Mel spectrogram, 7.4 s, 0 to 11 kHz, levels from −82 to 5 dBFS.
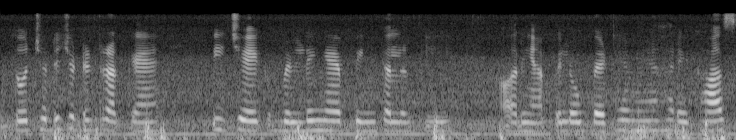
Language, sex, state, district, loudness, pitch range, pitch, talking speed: Hindi, female, Bihar, West Champaran, -20 LUFS, 150-225 Hz, 215 Hz, 170 wpm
